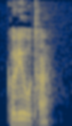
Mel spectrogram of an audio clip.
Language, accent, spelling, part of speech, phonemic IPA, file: French, France, coller au train, verb, /kɔ.le o tʁɛ̃/, LL-Q150 (fra)-coller au train.wav
- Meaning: 1. to tailgate 2. to follow (someone) everywhere, to breathe down someone's neck, to stay close to (someone) all the time, to stick to (someone) like glue, like a leech, to dog (someone's) footsteps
